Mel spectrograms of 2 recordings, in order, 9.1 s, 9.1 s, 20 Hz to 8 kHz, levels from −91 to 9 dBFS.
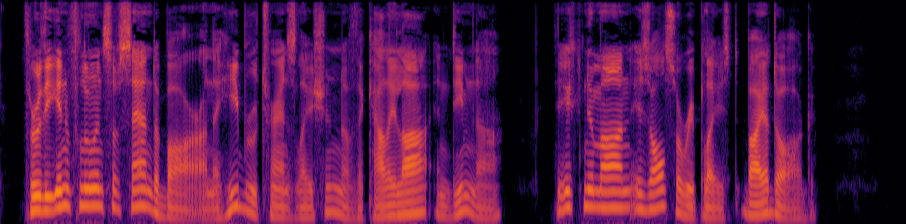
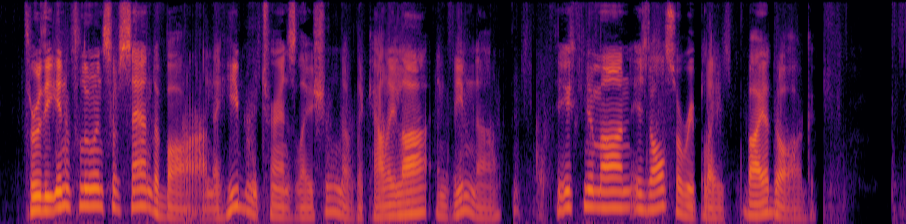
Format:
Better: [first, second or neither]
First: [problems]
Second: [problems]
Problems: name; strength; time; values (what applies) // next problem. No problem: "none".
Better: first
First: none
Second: noise reduction (neural separator model SepFormer DNS4)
